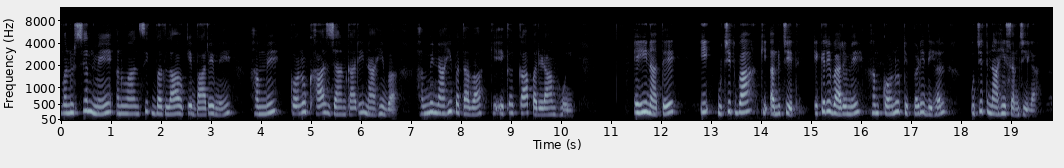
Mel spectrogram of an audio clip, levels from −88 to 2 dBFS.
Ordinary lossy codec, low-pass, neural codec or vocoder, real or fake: none; 7.2 kHz; none; real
